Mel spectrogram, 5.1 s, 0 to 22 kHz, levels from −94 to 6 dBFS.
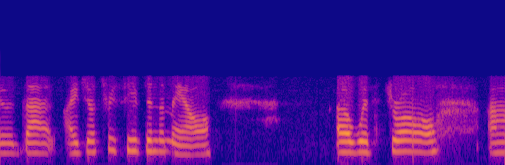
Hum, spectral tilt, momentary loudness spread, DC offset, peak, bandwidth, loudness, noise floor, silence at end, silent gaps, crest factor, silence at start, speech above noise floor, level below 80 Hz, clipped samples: none; -8.5 dB/octave; 19 LU; under 0.1%; -12 dBFS; 4 kHz; -29 LUFS; -56 dBFS; 0 s; none; 18 dB; 0 s; 28 dB; -76 dBFS; under 0.1%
